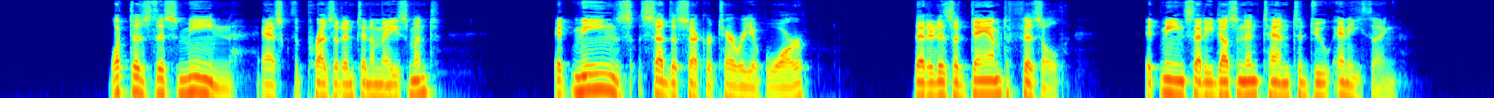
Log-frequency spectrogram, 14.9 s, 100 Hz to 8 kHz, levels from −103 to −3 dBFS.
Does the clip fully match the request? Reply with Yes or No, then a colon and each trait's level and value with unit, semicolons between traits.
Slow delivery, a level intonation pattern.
No: slow, 125 wpm; average, 3.9 semitones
